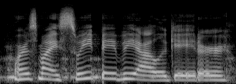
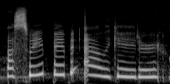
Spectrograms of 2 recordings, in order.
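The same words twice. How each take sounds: First: Said in the usual way. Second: Put-on high cooing baby talk to a pet; cat voice. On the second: Shown as a demonstration. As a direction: coo at her like a kitten. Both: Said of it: "in my cat voice".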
